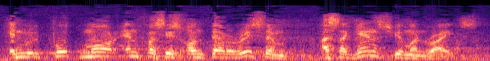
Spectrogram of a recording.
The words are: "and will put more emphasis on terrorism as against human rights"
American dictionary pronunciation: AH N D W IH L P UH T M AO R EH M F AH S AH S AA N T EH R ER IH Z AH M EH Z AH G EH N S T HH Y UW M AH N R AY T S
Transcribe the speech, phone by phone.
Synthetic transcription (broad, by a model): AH N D W IH L P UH T M AO R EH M F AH S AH S AA N T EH R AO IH S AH M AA S AH G EH N S T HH Y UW M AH N R AY T S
